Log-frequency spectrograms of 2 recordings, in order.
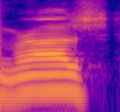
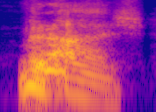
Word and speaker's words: Mirage: Yeah, I've been playing AC Mirage, Cyberpunk. You just said it wrong. Mirage.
